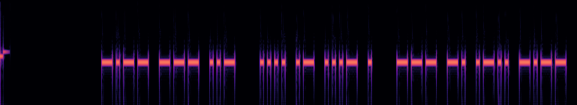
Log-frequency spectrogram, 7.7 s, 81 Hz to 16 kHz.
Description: Morse code, heard as a keyed tone, about 25 wpm, 700 Hz. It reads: YOU HAVE ONLY
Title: Sentences from Top 1000 Words - Review Part 2 - 25wpm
